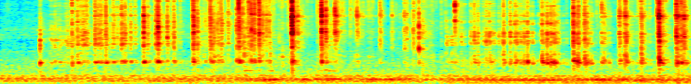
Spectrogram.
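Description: A solid, translucent orange bar of dry vintage soap, held in the hand, is scraped with a utility knife blade, peeling off crumbly yellow shavings. The quiet, bright, crisp scraping breaks into rapid, dry crackling clicks and ticks with almost no low end.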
